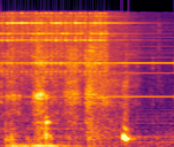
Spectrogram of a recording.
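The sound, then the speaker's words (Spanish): A telephone rings with a steady, high electronic trill for about a second as a caller phones in to the Doctor Canseco radio love-advice program, followed by a short low blip as the line connects. No one speaks. “Lo bueno es que mi teléfono es súper rápido. Creo que entró mi llamada.”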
